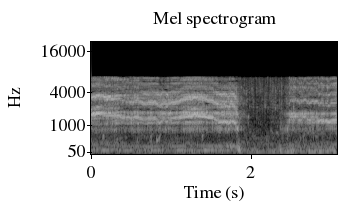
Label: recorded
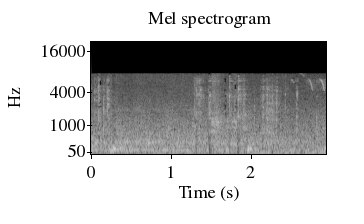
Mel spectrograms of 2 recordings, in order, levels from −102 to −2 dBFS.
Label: recorded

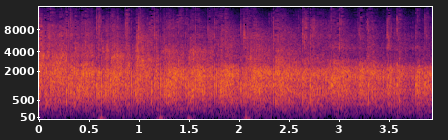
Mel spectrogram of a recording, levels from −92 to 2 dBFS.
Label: recorded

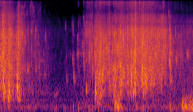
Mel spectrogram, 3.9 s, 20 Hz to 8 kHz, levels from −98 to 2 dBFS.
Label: remade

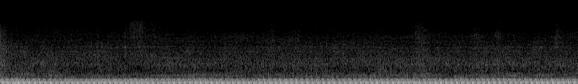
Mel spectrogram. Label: remade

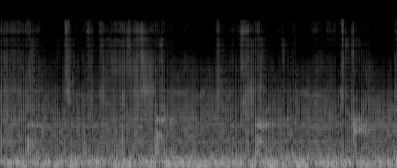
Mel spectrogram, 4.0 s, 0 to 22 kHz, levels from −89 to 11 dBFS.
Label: remade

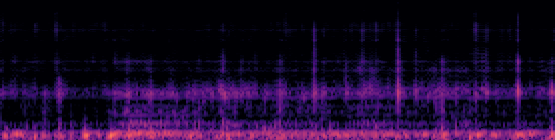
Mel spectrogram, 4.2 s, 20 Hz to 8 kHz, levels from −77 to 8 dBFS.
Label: remade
